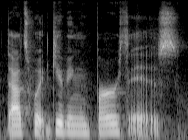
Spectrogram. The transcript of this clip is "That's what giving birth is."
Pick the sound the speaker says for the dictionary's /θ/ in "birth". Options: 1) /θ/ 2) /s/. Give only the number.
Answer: 1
